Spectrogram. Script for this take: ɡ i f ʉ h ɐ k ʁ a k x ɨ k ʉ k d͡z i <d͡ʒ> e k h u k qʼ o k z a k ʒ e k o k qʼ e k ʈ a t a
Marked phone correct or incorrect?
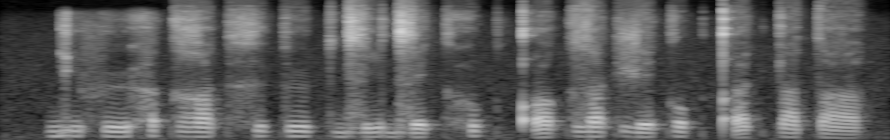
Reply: incorrect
